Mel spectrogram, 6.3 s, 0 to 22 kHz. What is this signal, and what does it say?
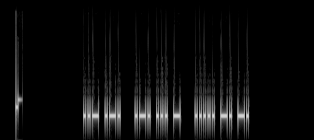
Morse code, heard as a keyed tone, about 28 wpm, 700 Hz. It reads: UR RST 5NN
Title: Practice QSO - Exchange 1 - Beginning - 28wpm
